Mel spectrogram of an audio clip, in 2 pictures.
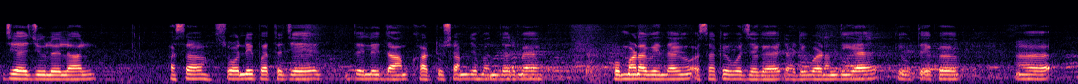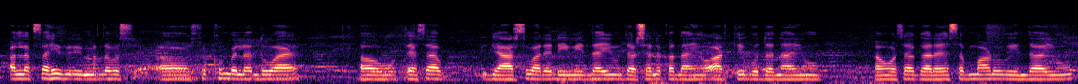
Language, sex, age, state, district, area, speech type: Sindhi, female, 45-60, Delhi, South Delhi, urban, spontaneous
